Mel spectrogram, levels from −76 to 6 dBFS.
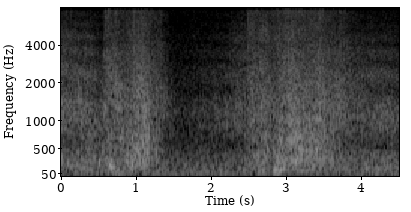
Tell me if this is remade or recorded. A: recorded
